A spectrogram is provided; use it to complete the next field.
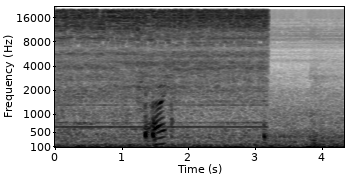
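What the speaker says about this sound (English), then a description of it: "let's get some brake cleaner and what's not and spray the module down" Brake cleaner sprays with a steady aerosol hiss onto a 2014 Chevrolet Equinox ABS module area for about three seconds, then cuts off abruptly, leaving a quieter background.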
